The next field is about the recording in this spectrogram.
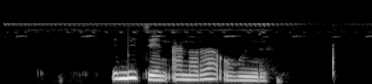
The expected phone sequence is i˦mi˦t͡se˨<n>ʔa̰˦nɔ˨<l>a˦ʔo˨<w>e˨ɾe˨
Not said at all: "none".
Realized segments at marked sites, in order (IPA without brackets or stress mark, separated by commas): n, ɾ, w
